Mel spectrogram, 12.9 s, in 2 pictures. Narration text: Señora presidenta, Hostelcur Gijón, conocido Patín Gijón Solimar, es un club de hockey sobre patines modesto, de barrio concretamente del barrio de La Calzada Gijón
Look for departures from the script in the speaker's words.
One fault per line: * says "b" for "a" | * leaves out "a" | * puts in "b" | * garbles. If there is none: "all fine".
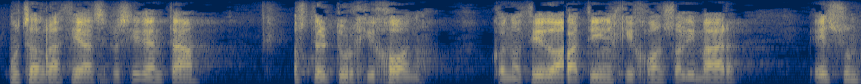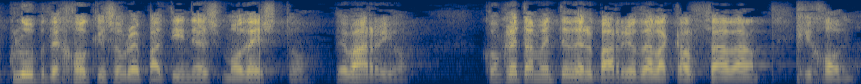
all fine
